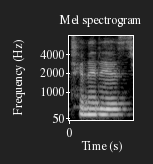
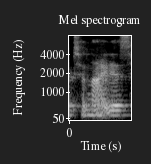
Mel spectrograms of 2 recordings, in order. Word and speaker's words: tinnitus: Okay, so whenever you get that ringing sensation in your ear, tinnitus or tinnitus, however you want to pronounce that word, that ringing sensation is when the spirit world is trying to communicate with you.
